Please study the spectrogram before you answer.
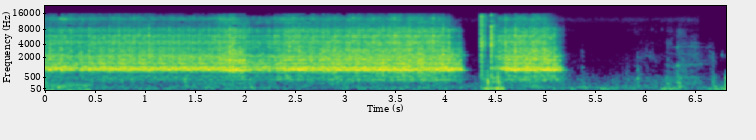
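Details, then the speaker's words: Amiga A500+ floppy drive, after socket repair, reading an original game disc: steady whine with rough irregular ratcheting about three times a second, then stops; disc suspected damaged, not confirmed. "that sounds like pure horror. So, something tells me all these discs potentially are damaged."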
